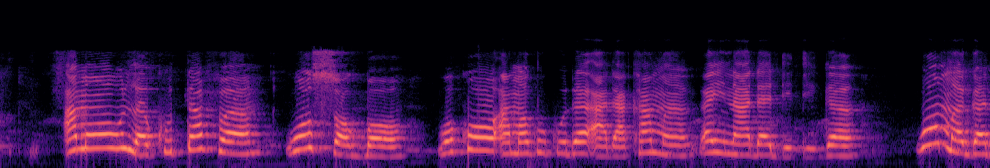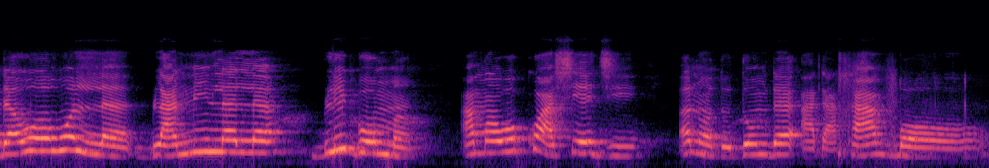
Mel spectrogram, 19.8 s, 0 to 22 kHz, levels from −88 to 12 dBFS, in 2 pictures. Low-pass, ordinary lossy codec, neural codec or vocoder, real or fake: 7.2 kHz; Opus, 32 kbps; none; real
